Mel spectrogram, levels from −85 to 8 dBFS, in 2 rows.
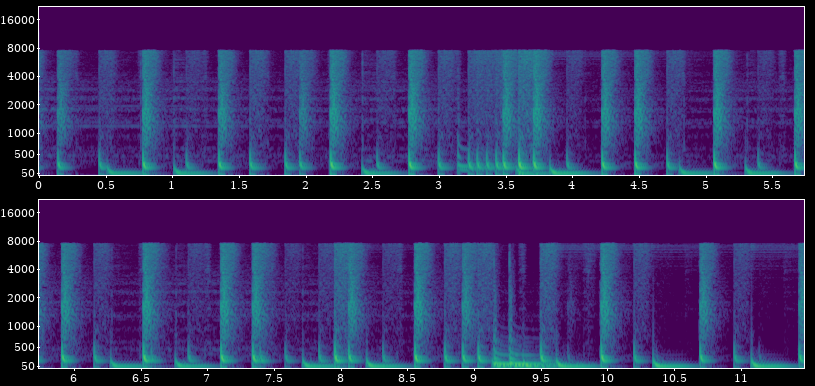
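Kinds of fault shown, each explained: MP3 compression, throughout: the music has nothing above 7.6 kHz and a plainly audible watery, swirling texture. This is likely an MP3 encoder starved of bits, which fits a rate near 48 kbps, cutting the treble and letting weak frequency components flicker from frame to frame.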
